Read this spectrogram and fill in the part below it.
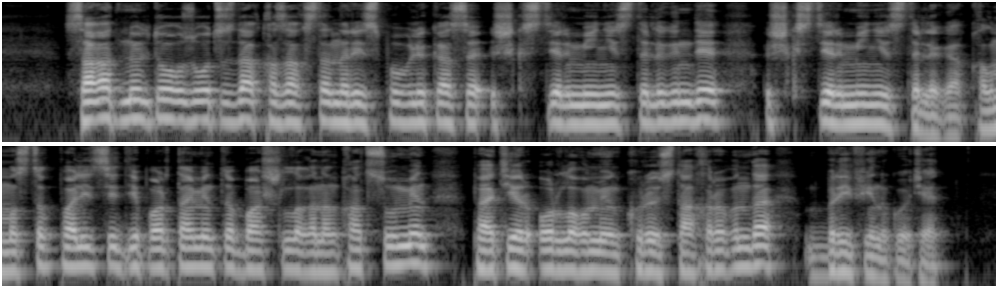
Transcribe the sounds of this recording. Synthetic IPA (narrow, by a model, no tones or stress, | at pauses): sɑʁɑt̪nɵlt̪ʰo̞ʁəzwo̞t̪əzd̪ɑqʰɑzɑqst̪ɑnɾe̞spublˠijkɑsəʔɪʃkʲɪ̥st̪e̞ɾmijnijst̪ɪɾlɪɡʲɪnd̪e̞ | ɪʃkʲɪ̥st̪e̞ɾmijnist̪ɪɾlɪ̰ɡʲɪ̰qʰəlˠməst̪əq̚pʰo̞lˠijt̪sɨjad̪ʲe̞paɾt̪ame̞nt̪əbɑsʃəlˠəʁənəɴqʰɑt̪ə̥suəme̞npʰæt̪e̞ɾoɾlˠəʁəme̞ŋkʲʰʏɾest̪ʰɑqəɾəbənd̪ɑbɾifiŋkɵ̰t̪e̞̰d̪ɪ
